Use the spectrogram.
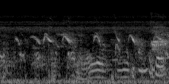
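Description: Native chickens cluck in a brief busy flurry of overlapping calls from several birds at a range area, close and moderately loud, with no talk.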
